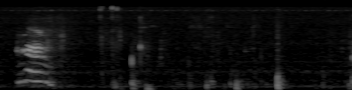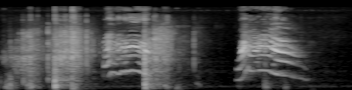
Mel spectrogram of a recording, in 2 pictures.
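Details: A cat gives a short meow, then after soft taps and knocks comes a burst of harsh, noisy yowling and a final falling meow, all indoors.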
